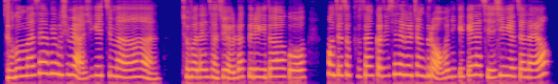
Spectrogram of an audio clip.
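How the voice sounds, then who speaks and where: A scheming daughter-in-law in her thirties talks with mocking condescension under her politeness, voiced by a woman for a radio drama. Her voice sits high. She sounds sure of herself and openly scornful. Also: a little mellow, natural voice.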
